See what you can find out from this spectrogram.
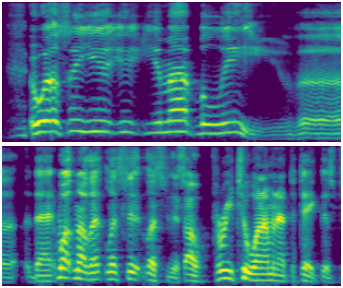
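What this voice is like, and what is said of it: Usual voice. Nothing is said of it.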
